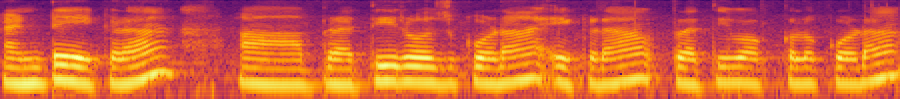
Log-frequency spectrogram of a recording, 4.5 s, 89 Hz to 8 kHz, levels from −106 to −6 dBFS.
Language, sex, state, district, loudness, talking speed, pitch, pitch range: Telugu, female, Andhra Pradesh, Manyam, -16 LUFS, 135 wpm, 190 Hz, 185-205 Hz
